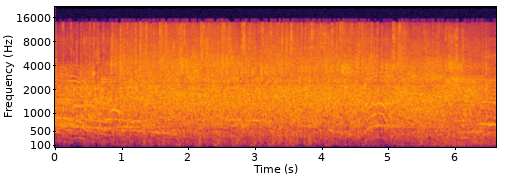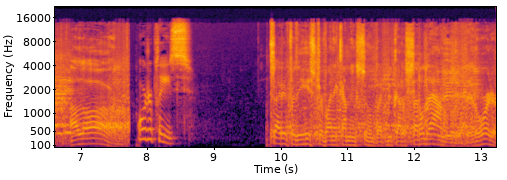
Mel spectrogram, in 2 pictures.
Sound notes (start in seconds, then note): 3.3 some Applause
